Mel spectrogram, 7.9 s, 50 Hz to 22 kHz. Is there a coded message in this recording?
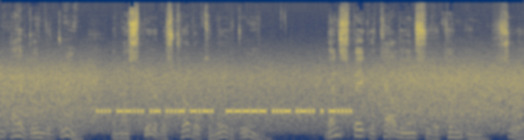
Yes: Morse code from 1.4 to 5.3 s, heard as a keyed tone, hand-sent with a paddle, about 40 wpm, 870 Hz, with radio static. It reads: H7AVC 0VLE6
